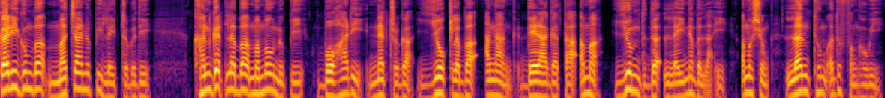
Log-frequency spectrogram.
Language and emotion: Manipuri, neutral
